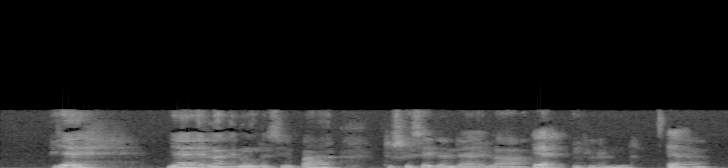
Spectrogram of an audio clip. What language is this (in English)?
Danish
